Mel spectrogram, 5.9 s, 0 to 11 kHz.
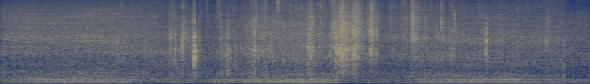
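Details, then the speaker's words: Nissan 240SX S14 with a freshly welded open differential and new grippy front summer tires, idling at crawl speed in tight turns: short scrubbing tire chirps over a low steady idle. Normal behaviour for a welded diff. "You can hear the diff chirping."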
